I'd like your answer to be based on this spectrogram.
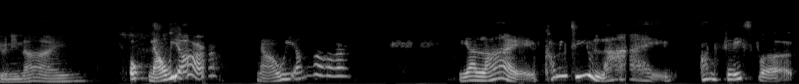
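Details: Adult woman speaking; normal speech.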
